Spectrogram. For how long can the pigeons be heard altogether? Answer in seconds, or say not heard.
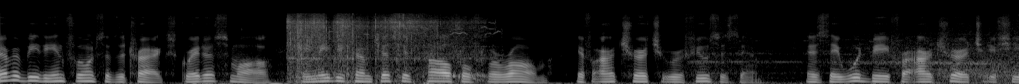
2 s.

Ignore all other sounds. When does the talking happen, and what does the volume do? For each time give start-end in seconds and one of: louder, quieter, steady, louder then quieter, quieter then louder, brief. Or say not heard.
0.0-10.1 steady.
